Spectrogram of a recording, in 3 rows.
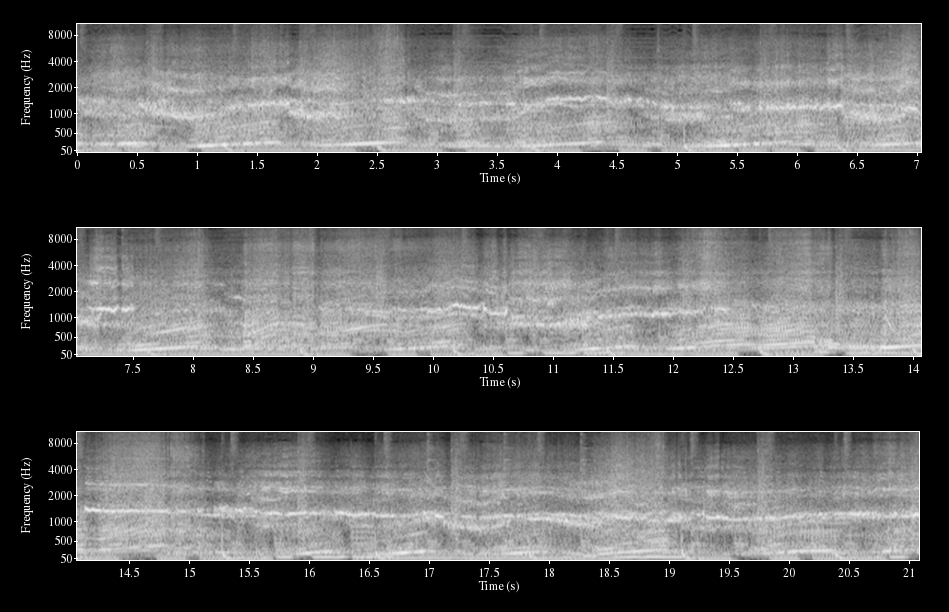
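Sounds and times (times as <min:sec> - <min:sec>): car tyres squealing: 0:00.0 - 0:21.0
engine revving: 0:00.0 - 0:21.0.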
